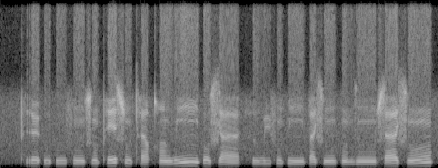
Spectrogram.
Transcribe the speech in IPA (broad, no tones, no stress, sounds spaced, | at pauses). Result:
pʰ r ø ʔ u ʔ u f ũː ɕ õ pʰ e ɬ ũ tʰ æ qʰ ũ w ĩː ʔ o ɕ æ | h ɯ w y f ũ p ĩː p æ ɕ ũː k õ n z ũː ɬ æ ɕ õ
